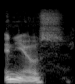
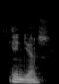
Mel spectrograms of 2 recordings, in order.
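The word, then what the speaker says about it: Ineos: um in the the net company Inyos. Is that how you pronounce that? Inos.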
